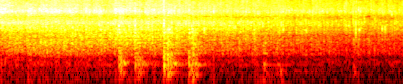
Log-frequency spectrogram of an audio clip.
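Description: Tomatoes and onions frying in hot oil for brinjal curry, a steady close crackling sizzle with a few clinks and scrapes of a spoon stirring through the pan; no talking.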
